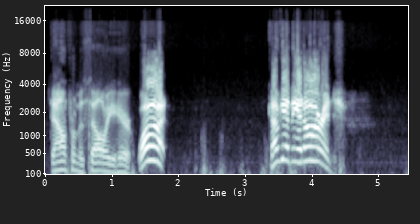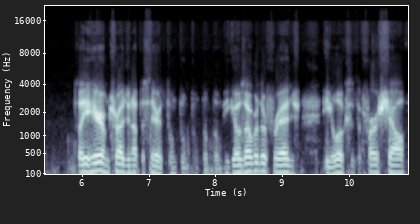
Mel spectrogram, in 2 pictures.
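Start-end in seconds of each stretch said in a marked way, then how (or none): 1.4-1.8 high, loud yell from the cellar; shouting back. Acted. Husband answers from the cellar. 3.4-4.5 loud, high holler down the stairs; yelled demand. Acted. Wife yells order down to cellar. 7.3-8.1 very soft, muttered thumps; imitated trudging footsteps. Imitates feet trudging upstairs.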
